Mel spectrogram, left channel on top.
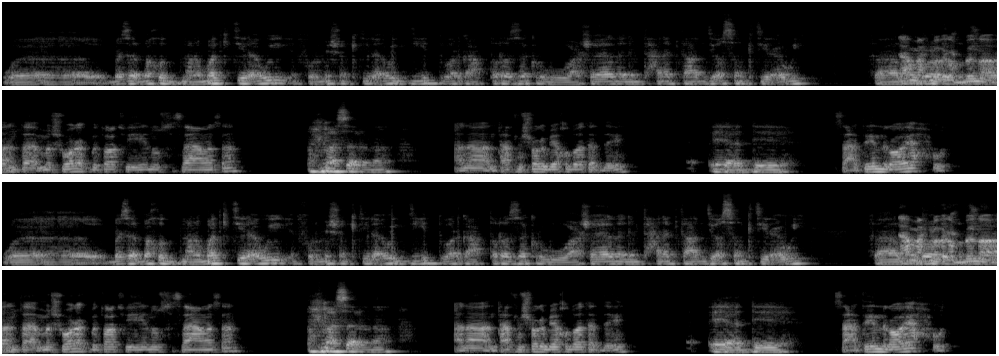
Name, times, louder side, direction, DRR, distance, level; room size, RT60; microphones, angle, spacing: voice 1, 0.0-8.1 8.7-10.1 13.0-14.0 17.0-17.9, right 1 dB, 70° right, 0.7 m, -29 dB
voice 2, 9.0-12.3 14.5-16.2 18.3-19.4, right 2 dB, 35° right, 0.8 m, -28 dB
2.5 x 2.0 x 2.5 m
head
